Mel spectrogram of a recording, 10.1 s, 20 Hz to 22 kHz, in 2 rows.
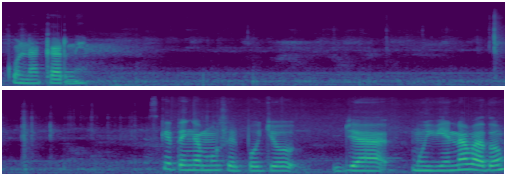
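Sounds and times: gas burner hissing: 0.0 - 10.0.

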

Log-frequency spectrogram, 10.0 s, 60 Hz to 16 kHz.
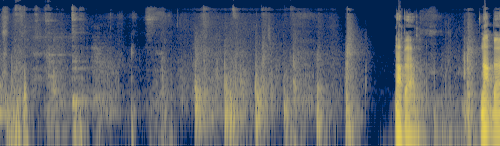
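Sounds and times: hard-soled footsteps on tile: 2.6 - 7.5, 8.8 - 9.6.

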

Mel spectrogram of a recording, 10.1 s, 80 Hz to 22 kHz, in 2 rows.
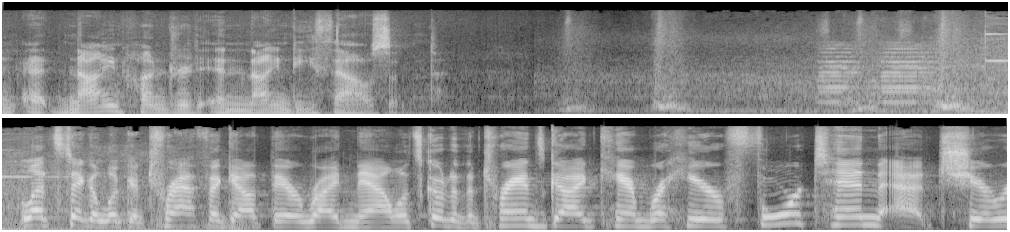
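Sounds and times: steady horn-like tone: 2.7 - 6.4.

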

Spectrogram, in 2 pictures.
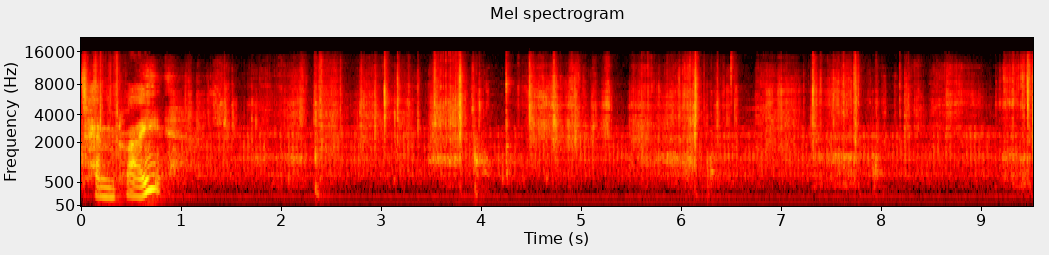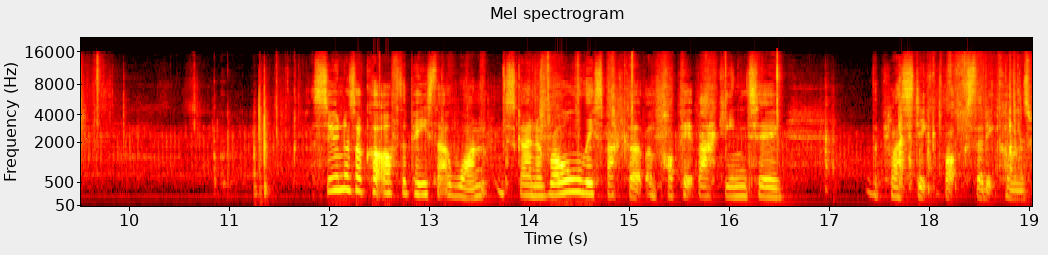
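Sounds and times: foil crinkling: 1.1 - 10.0
scissors cutting metallic foil: 1.4 - 8.4, 13.7 - 16.5, 17.6 - 19.0.

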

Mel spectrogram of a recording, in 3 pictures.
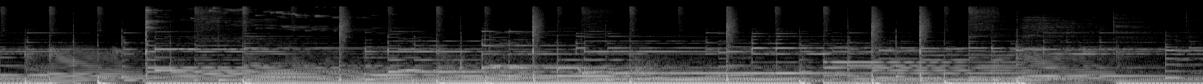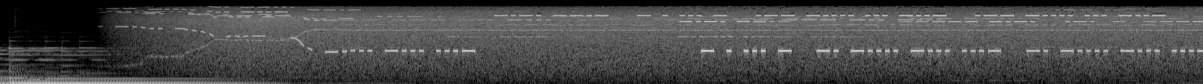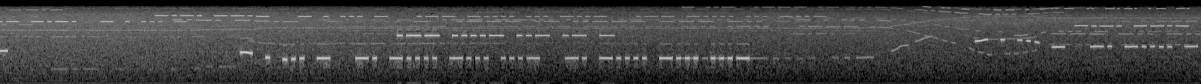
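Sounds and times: morse code beeps: 13.1 - 36.0
radio hiss: 13.2 - 36.0.

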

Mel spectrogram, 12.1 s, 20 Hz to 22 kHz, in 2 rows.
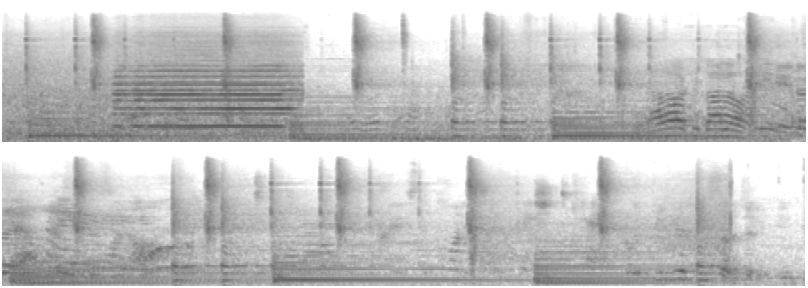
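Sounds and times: vehicle horn blast: 0.8 - 2.3.

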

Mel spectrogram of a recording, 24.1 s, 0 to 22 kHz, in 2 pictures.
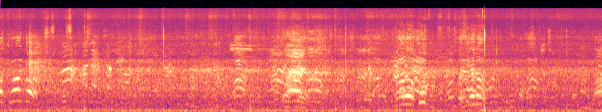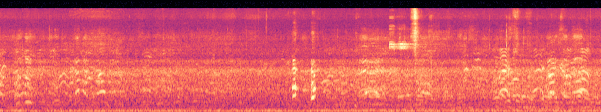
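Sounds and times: footballers shouting: 0.0 - 24.0.

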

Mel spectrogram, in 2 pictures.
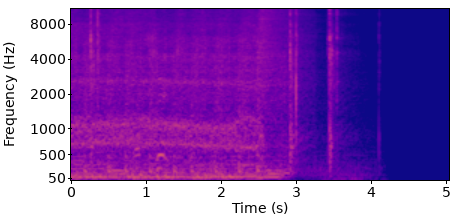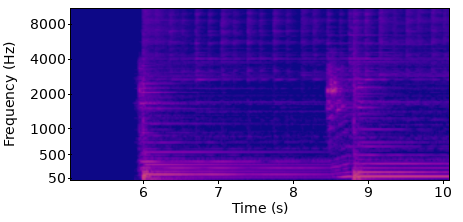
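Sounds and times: music: 0.0 - 2.9, 5.9 - 10.0.

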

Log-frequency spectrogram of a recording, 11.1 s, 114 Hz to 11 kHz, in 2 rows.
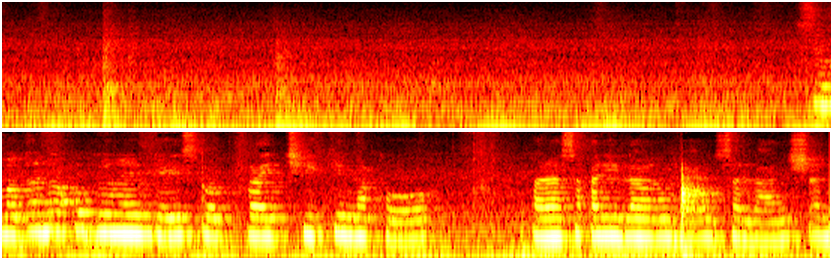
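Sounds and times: refrigerator compressor hum: 0.0 - 11.0.

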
